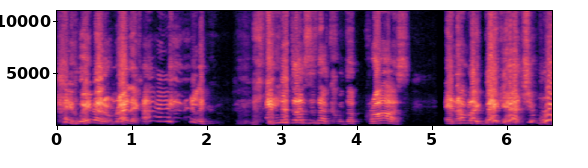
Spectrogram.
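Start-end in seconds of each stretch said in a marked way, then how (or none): 1.1-1.5 falsetto hi. Retold or imitated. Waving at priest. 5.7-6.5 mock shout. Answering priest's cross.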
